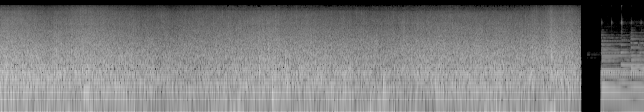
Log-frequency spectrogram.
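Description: Ocean surf: a steady wash of breaking waves, cutting off abruptly near the end.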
